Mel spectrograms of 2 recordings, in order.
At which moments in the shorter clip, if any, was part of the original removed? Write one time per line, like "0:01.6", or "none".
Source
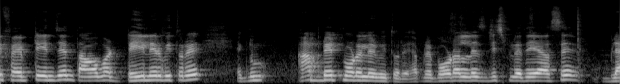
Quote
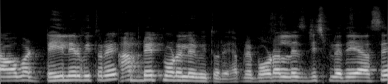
0:01.2

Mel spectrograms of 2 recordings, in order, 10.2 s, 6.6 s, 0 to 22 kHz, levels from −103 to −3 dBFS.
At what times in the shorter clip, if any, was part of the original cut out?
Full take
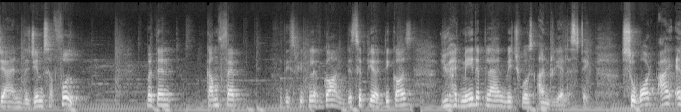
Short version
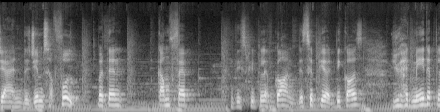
0:01.3

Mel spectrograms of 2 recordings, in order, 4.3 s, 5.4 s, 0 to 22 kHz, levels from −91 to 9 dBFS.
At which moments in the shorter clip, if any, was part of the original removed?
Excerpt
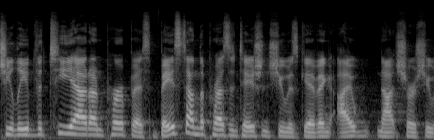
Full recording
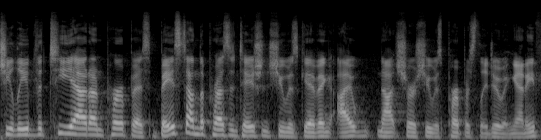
none

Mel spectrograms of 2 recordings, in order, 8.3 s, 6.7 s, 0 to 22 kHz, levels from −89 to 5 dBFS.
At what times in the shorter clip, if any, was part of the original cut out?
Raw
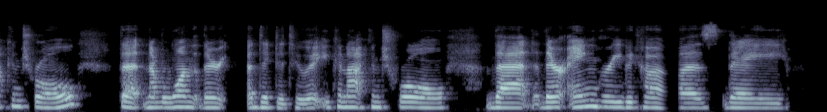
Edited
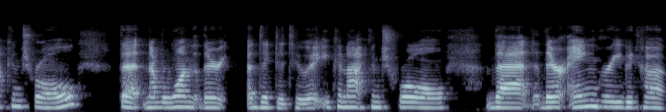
none

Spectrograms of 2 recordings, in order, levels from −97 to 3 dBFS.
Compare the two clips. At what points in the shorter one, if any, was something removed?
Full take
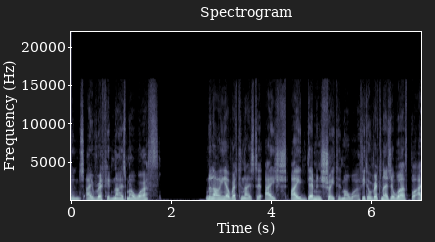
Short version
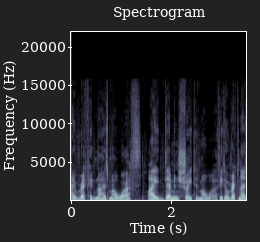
0:01.4

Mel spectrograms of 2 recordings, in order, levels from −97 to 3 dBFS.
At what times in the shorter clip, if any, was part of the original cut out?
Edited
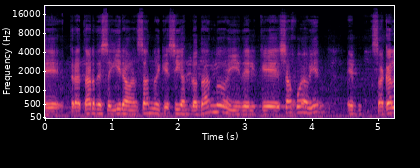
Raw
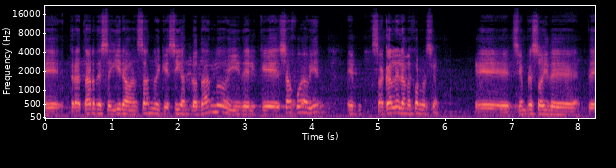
none

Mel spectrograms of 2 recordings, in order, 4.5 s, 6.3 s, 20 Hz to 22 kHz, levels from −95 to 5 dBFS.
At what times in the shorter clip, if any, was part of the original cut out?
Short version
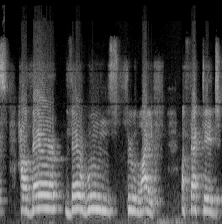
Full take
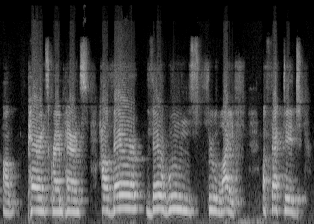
none

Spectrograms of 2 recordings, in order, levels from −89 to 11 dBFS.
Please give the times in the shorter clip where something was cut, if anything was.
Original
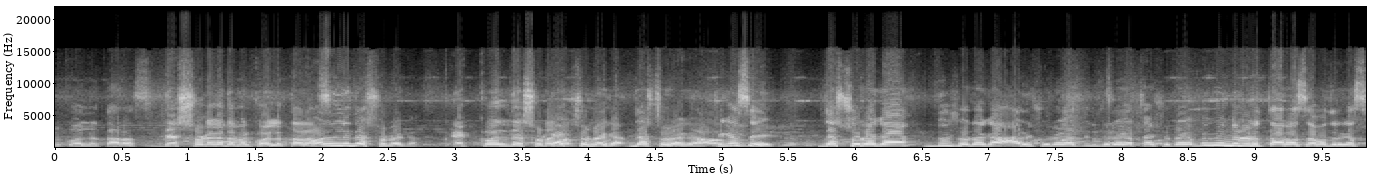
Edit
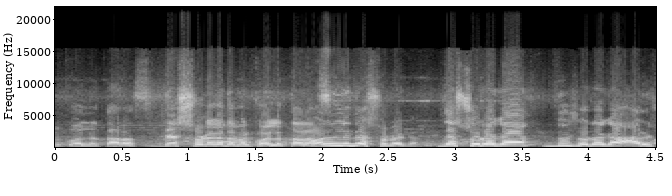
0:02.8

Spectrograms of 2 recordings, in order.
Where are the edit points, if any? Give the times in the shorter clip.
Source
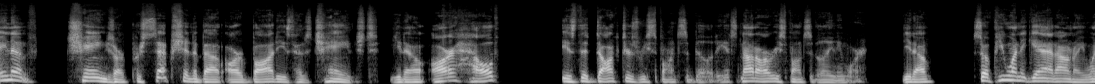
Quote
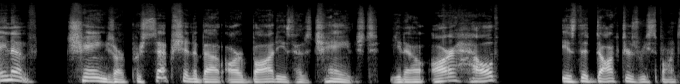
none

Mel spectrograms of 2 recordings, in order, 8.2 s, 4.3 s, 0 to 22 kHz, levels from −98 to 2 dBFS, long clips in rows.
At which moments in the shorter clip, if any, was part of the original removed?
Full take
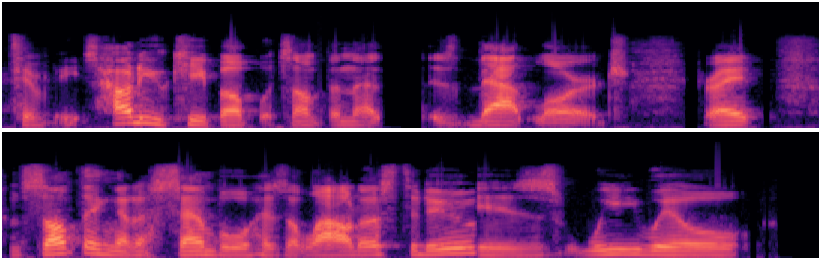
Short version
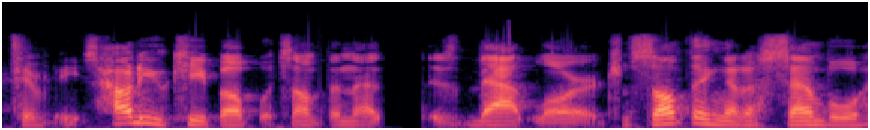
0:03.0

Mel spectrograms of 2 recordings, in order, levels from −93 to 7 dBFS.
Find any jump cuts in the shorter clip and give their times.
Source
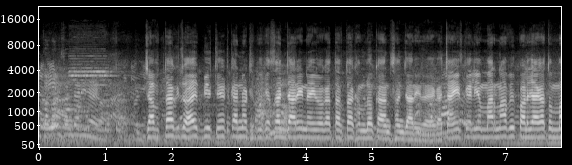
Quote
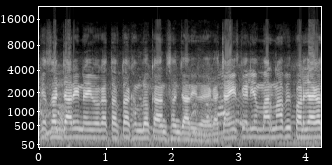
none

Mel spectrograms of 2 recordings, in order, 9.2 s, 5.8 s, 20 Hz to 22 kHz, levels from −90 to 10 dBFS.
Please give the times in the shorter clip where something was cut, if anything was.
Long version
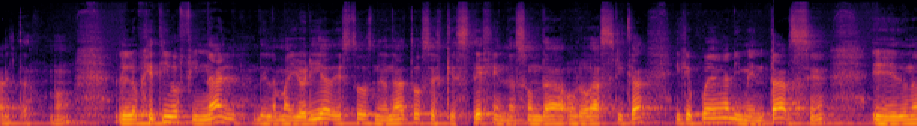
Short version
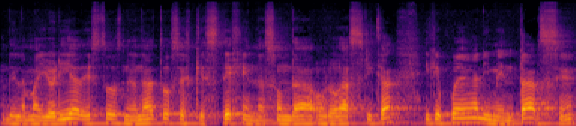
none

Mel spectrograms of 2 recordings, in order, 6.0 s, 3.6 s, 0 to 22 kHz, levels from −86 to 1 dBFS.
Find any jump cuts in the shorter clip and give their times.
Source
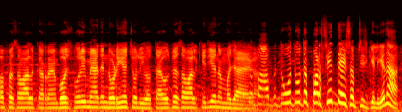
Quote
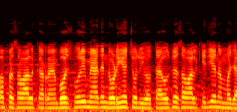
none

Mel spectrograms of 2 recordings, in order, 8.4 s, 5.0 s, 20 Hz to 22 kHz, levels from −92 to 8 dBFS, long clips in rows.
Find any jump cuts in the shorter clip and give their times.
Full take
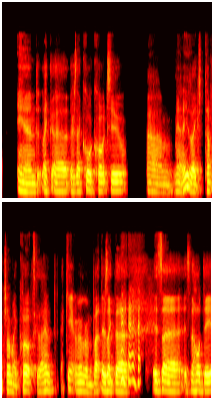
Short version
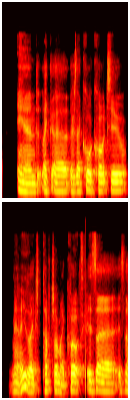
0:02.6
0:04.1

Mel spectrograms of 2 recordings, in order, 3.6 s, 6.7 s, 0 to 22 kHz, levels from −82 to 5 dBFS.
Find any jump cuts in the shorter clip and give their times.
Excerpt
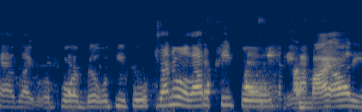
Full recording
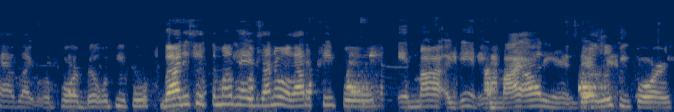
0:01.6
0:02.8

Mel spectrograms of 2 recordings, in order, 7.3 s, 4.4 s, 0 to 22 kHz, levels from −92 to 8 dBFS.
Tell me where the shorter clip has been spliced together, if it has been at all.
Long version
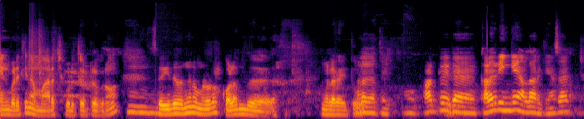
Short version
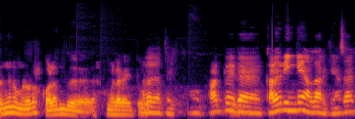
0:01.2

